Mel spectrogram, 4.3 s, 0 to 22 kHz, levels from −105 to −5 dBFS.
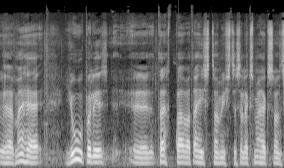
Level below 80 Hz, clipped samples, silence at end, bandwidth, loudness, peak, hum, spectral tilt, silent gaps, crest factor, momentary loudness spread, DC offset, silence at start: -58 dBFS; under 0.1%; 0 s; 18 kHz; -19 LUFS; -4 dBFS; none; -4.5 dB/octave; none; 16 dB; 7 LU; under 0.1%; 0 s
